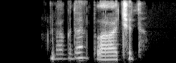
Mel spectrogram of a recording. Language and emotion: Russian, sad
